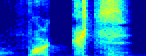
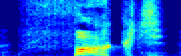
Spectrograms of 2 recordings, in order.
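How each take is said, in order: First: The final ck sound is emphasized. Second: The opening f sound is emphasized. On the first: "or the CK" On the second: "Really emphasize the F with some flair"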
